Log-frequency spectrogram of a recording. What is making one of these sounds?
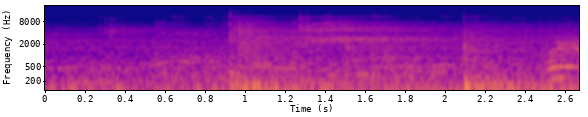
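A volleyball is struck with loud thuds.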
